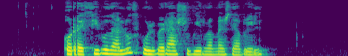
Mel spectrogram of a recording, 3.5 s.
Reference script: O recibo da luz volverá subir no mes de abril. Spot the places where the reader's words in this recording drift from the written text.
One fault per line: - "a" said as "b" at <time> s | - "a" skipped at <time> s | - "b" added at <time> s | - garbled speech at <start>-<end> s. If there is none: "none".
none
